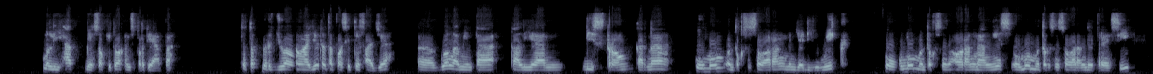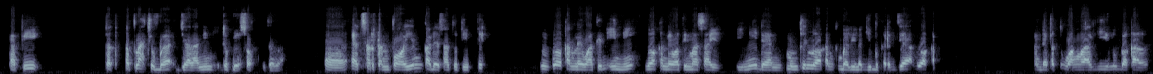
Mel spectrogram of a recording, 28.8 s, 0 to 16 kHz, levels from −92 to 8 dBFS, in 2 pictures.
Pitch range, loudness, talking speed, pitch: 120-145 Hz, -30 LUFS, 145 wpm, 130 Hz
